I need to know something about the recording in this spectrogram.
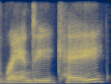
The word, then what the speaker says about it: Randye Kaye: so my name is Randy K and both of them are spelled with a y e the E are silent but I talk a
